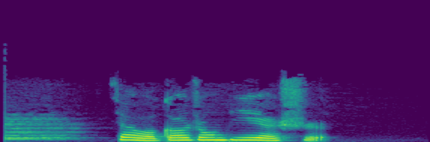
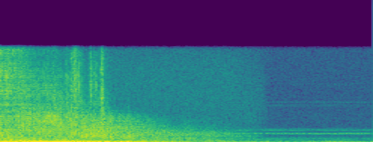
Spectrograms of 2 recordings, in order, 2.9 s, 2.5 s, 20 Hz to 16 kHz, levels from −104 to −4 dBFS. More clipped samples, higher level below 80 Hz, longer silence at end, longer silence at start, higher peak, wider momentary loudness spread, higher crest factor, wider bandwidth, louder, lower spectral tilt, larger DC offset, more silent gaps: second, under 0.1% vs 1%; second, -60 dBFS vs -14 dBFS; first, 0.75 s vs 0 s; about the same, 0.05 s vs 0 s; second, -4 dBFS vs 0 dBFS; about the same, 19 LU vs 21 LU; first, 14 dB vs 8 dB; second, 7.2 kHz vs 11 kHz; second, -15 LUFS vs -7 LUFS; first, -7 dB/octave vs -4.5 dB/octave; neither; neither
